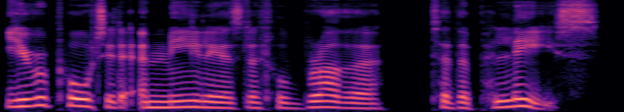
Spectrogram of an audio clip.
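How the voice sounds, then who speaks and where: A woman's voice: fairly low pitch, darkish tone, clear, resonant tone, dry recording, studio quality, close to an everyday voice. A woman voicing a patient friend who speaks carefully and holds back her temper. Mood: furious. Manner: measured, restrained.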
